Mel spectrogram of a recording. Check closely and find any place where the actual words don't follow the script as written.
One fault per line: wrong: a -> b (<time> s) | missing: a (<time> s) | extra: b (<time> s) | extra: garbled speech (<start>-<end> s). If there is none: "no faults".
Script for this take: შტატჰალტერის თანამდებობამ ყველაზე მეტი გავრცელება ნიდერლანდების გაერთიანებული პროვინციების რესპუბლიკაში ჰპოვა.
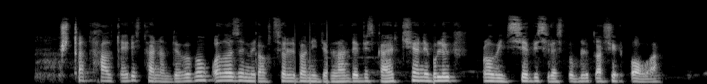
missing: მეტი (2.5 s)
